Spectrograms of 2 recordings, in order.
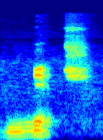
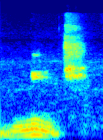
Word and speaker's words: niche: of doing a niche is the way to pronounce that they used to say always say niche but i guess it's nietzsche and nietzsche um not covering the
